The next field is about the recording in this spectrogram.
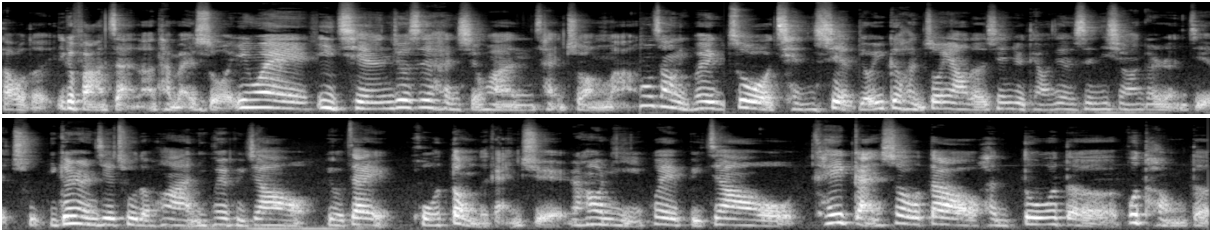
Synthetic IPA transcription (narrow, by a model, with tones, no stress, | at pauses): t̪ɑ˥˩ʊd̪ə̰˩i˧˥ɡə˨fa̰˥ʈ͡ʂa̰˨˩nlɐ̰˨˩t̪ʰa˧˥npa̰˧˥ɪʂwɔ̰˦ʔi˥nwe˥˩ɪi˨˩t͡ɕʰjɛ˧˦˥nt͡ɕjo˥˧ʊʂɻ̩˥˩xə˧˥nɕi˨˩xwa̰˦nt͡sʰa˨˩ɪʈ͡ʂwɑ̰˦˥ŋma̰˨t̪ʰo˥ŋʈ͡ʂʰɑ˧˥ŋni˨˩xwe˥˩ɪt͡swɔ˥˨˩t͡ɕʰjɛ˧˥nɕjɛ˥˩njo˨˩ʊi˧˥ɡə˨xə˨˩nʈ͡ʂʊ˥˧ŋjɑ˥˩ʊd̪ə˩ɕɛ˥nt͡ɕy˨˩t̪ʰjɑ˧˥t͡ɕjɛ˥˧nʂɻ̩˥˩ni˧˥ɕi˨˩xwa˦nkə˦˥nɻə̰˧˦nt͡ɕjɛ̰˦˥ʈ͡ʂʰu˥˩ni˨˩kə˦˥nɻə˧˥nt͡ɕjɛ˥ʈ͡ʂʰu˥˩d̪ə˩xwa˥˩ni˨˩xwe˥˩ɪpi˨˩t͡ɕjɑ˥˩ʊjo˨˩ʊt͡sa˥˩ɪxwɔ˧˥t̪ʊ˥˩ŋd̪ə˩ka̰˨˩nt͡ɕɥɛ̰˧˥ɻa˧˥nxo˥˩ʊni˨˩xwe˥˩ɪpi˨˩t͡ɕjɑ˥˩ʊkʰɤ˧˥i˧˩ka˨˩nʂo˥˧ʊt̪ɑ˥˩ʊxə˨˩nt̪wɔ˥d̪ə˨pu˥˩t̪ʰʊ˧˥ŋd̪ə̰˧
